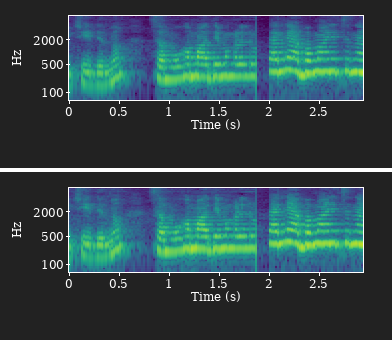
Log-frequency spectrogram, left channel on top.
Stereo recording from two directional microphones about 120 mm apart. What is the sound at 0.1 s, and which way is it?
A woman's voice, 20° left (ahead or behind).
